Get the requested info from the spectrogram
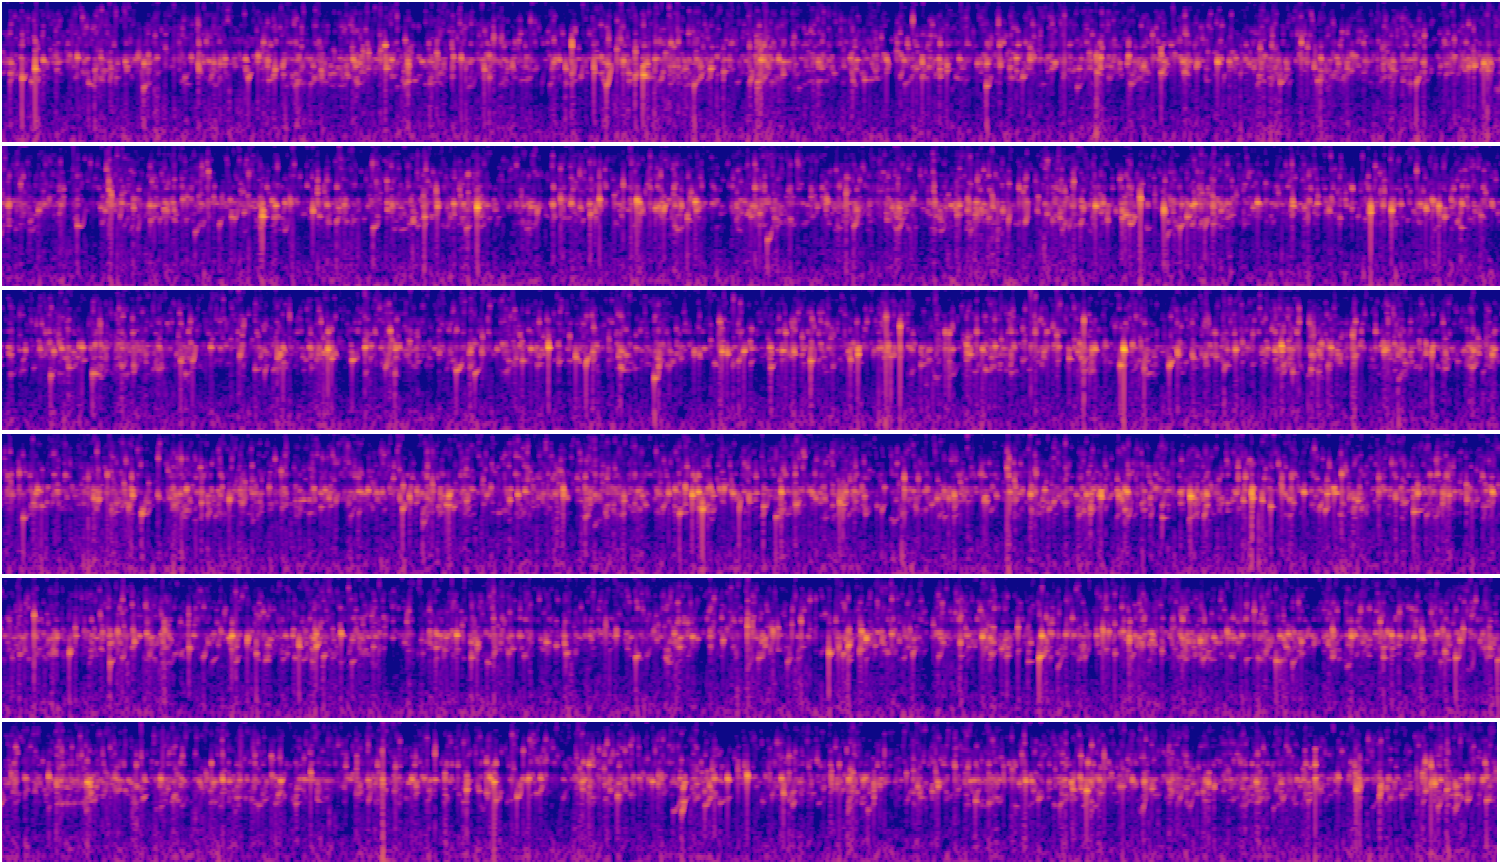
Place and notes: Indian Camp Creek, Foristell, Missouri, USA - Indian Camp Creek Hydrophone
A northern water snake curiously watched me make this hydrophone recording in Indian Camp Creek.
